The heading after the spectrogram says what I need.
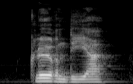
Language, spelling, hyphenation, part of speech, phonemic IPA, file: Dutch, kleurendia, kleu‧ren‧dia, noun, /ˈkløː.rə(n)ˌdi.aː/, Nl-kleurendia.ogg
- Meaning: colour slide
